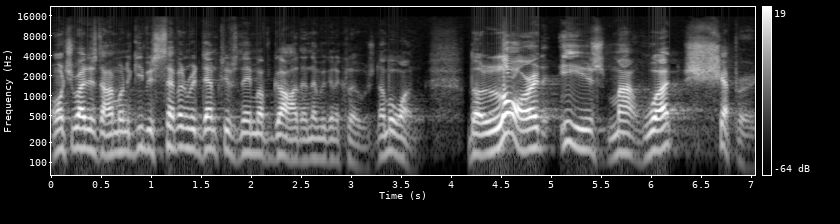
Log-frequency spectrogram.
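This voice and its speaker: A man speaks in an animated tone at a fairly quick pace and fairly high pitch, with ordinary pitch variation. His loudness swings a lot against a quiet background. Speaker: preacher. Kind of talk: sermon; energetic preaching with call-and-response altar call. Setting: church with live congregation. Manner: animated, exhorting the congregation, repeated commands to say amen and lift hands; jokey, playful with the audience. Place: church. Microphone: handheld.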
